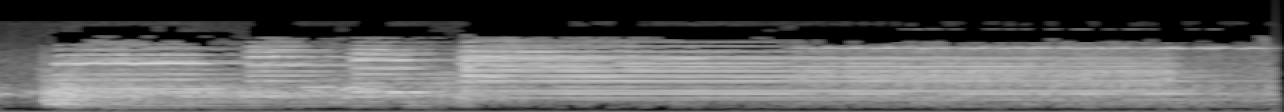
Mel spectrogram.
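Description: A doorbell rings out as a quick series of bright chime tones, then settles into one long, steady, ringing note that holds for several seconds before fading slightly. No voices.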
